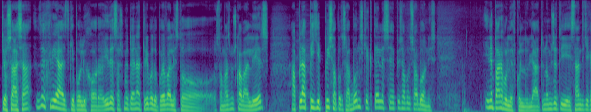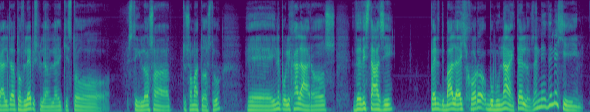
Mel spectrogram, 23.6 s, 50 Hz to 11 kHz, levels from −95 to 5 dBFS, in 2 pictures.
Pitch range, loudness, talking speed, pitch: 120-155 Hz, -20 LUFS, 175 wpm, 135 Hz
